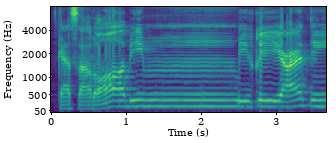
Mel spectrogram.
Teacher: दो ज़ेर की तनवीन के बाद या हरूफ यरमलून में से है तो यहाँ पर इदगाम माल गुन्ना होगा, यानी गुन्ना करके पढ़ेंगे।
